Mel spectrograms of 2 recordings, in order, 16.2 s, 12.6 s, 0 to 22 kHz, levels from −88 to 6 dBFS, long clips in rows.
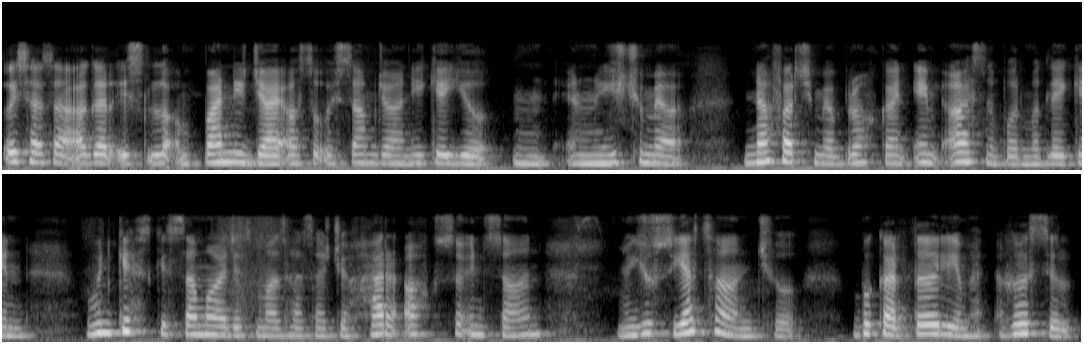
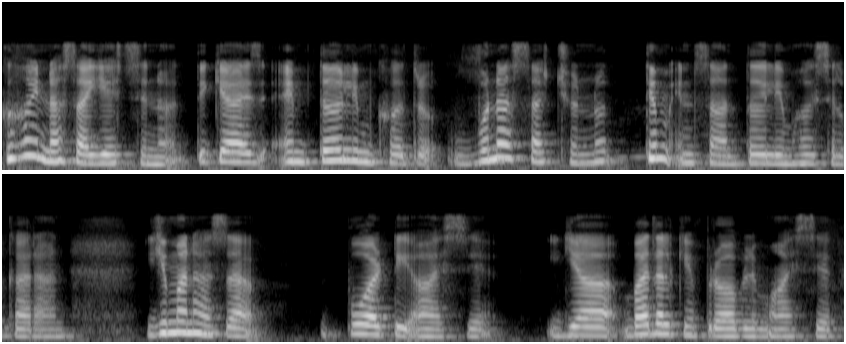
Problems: constant background noise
